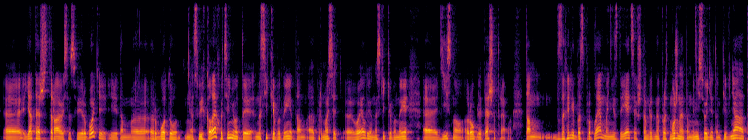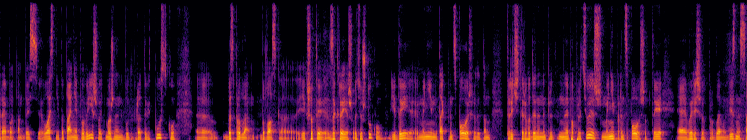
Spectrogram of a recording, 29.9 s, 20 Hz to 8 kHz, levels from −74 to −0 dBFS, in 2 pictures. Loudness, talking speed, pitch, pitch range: -20 LUFS, 160 wpm, 110 Hz, 105-120 Hz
